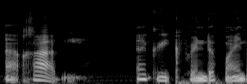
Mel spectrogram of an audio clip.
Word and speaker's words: agape: ancient Greeks called Arabi most people pronounce it Agape as it is written in English but it's actually pronounced aabi a Greek friend of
